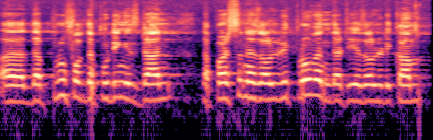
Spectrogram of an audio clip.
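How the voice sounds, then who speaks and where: A man's voice: high voice, flat delivery, fast talker, a little mellow. A man with an Indian accent moderating a panel discussion, asking long questions and switching between languages. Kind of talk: moderating a panel in mixed Hindi and English.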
